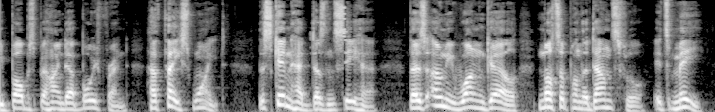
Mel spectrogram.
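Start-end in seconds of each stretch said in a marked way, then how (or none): none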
